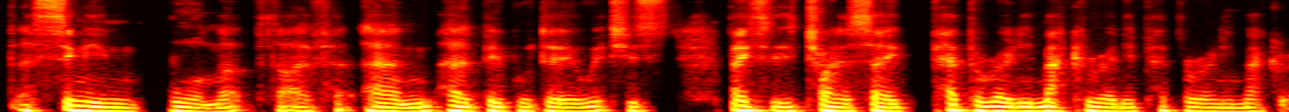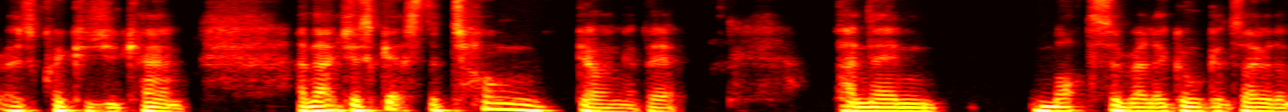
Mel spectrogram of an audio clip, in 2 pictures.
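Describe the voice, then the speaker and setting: A man hosting a relaxed group interview, talking in a jokey, rambling, self-deprecating way. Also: on the low side, slightly rough. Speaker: podcast host and producer. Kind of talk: casual group chat interview.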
